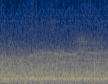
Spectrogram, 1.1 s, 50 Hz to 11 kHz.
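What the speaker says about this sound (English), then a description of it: "the crowd starts up early" Stadium crowd at a 1991 Jets at Seattle football game, a steady, loud roar of cheering with no letup across the brief moment.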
